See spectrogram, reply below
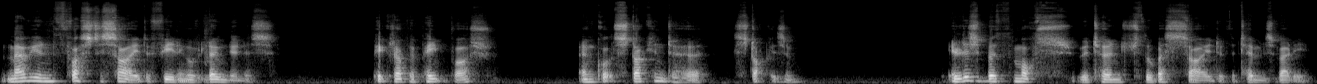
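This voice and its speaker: A man serves as narrator of a radio drama. His mid-pitched voice has a marked creak. He reads the script in a measured storyteller's manner.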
